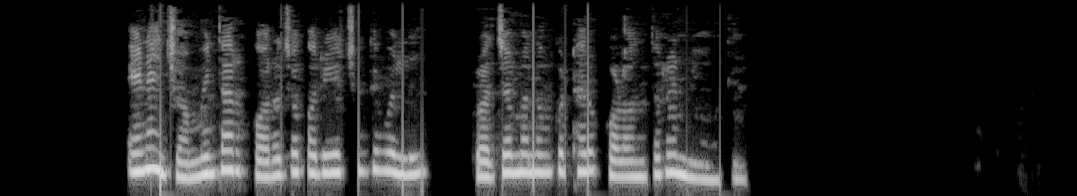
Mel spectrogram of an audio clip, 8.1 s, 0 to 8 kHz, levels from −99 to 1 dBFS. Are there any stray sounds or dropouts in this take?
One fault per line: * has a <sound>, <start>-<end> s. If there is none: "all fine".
all fine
